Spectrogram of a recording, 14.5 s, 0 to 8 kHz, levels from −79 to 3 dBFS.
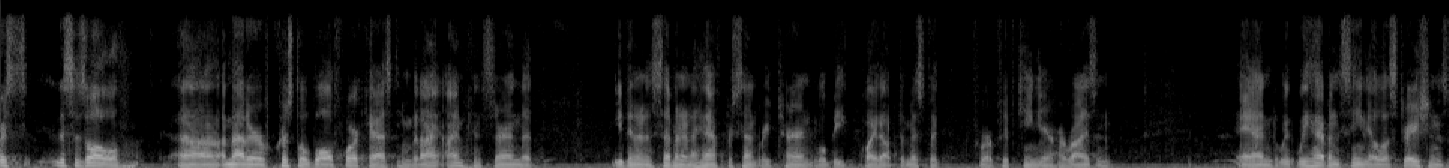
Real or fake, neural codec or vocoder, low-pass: fake; codec, 16 kHz, 4 kbps, FreqCodec, smaller model; 7.2 kHz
